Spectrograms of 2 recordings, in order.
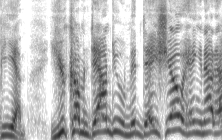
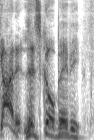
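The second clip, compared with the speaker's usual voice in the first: put-on cool, weird voice, pitched lower; 5 semitones lower, 3 dB louder than usual. Imitating the crazy owner: imitating Jim's cool weird voice. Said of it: "He's got a really cool, weird voice".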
